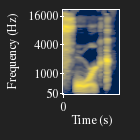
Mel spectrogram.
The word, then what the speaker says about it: 4K: You're supposed to pronounce it fork.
